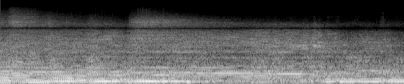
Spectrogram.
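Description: A live rock band playing loud, with distorted electric guitars over bass and drums; cymbal wash fills the top in the first half and thins out about halfway through.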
